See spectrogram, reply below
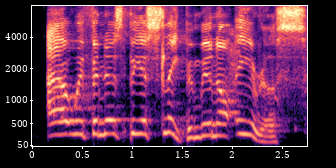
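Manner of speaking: put-on very high London Cockney accent. In a staged scene, a character asks a worried question in a Cockney accent. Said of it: "The fucking Cockney accent".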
